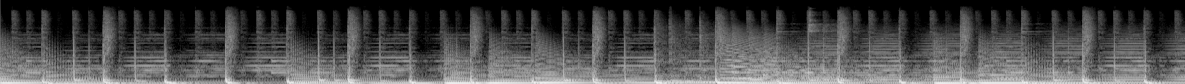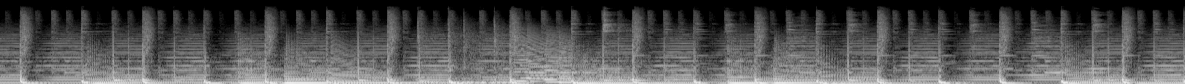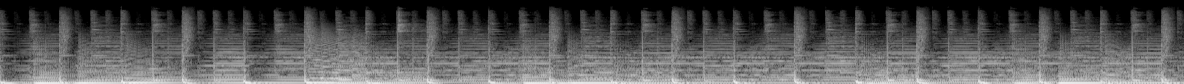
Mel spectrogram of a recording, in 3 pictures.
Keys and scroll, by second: 15.0 Tab, 16.5 a, 26.8 Tab, 33.9 a.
